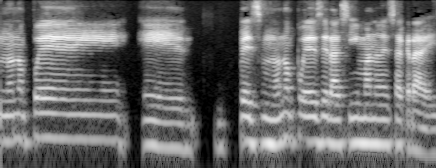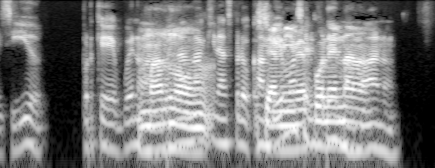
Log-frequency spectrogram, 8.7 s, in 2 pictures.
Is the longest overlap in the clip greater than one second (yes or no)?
yes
